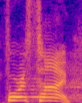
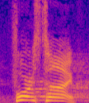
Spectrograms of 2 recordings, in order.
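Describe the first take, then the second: First: Fourth hit again, higher; stress on fourth. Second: Fourth punched, falling; stress on fourth. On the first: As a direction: hammer the word Fourth. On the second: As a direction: lean hard on Fourth. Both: Shown as a demonstration.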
